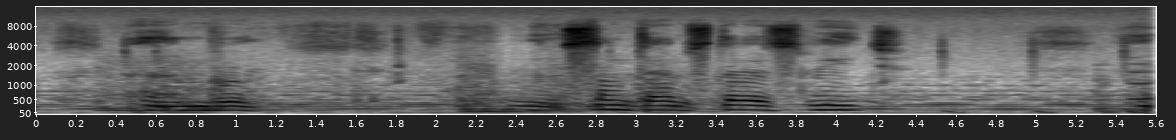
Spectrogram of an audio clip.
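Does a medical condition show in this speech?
Yes: Parkinson's syndrome; no tremor, no physical weakness.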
